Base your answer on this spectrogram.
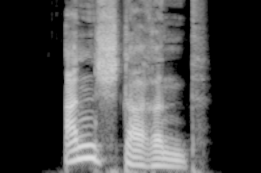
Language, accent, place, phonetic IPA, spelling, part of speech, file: German, Germany, Berlin, [ˈanˌʃtaʁənt], anstarrend, verb, De-anstarrend.ogg
- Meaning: present participle of anstarren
